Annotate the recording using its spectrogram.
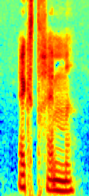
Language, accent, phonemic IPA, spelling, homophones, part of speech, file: French, France, /ɛk.stʁɛm/, extrême, extrêmes, adjective / noun, Fr-extrême.ogg
- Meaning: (adjective) extreme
